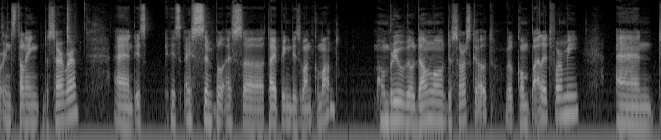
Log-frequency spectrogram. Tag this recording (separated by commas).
Speech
